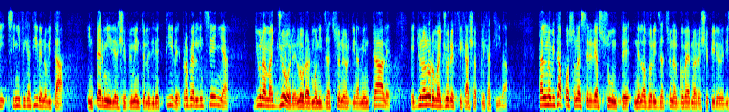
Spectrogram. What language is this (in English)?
Italian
